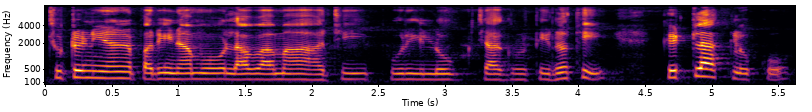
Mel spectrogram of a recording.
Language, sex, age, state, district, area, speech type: Gujarati, female, 60+, Gujarat, Anand, urban, spontaneous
